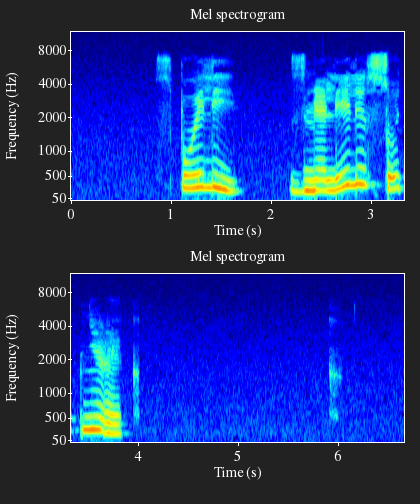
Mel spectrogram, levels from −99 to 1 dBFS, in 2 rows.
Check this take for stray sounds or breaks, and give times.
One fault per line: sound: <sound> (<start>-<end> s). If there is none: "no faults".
no faults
